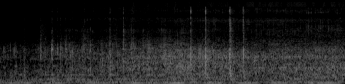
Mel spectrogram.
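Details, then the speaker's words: Athearn SW1200 model locomotive switcher after cleaning, lubrication and super-glued drive shaft joints, first laps on track: soft even running hum with light regular ticking about four times a second, no grinding; normal running. "Oh, that sounded really nice actually."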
